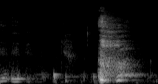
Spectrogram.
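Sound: cough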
